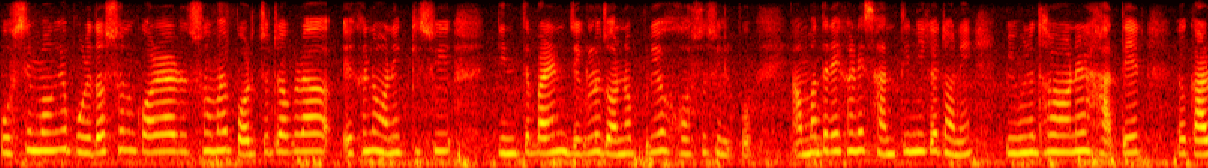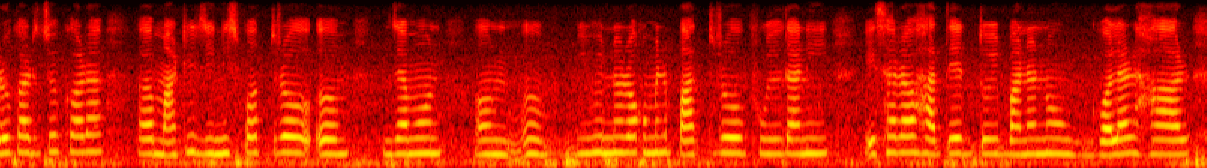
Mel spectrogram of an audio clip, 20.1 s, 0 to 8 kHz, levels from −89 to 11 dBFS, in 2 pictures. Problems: none marked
